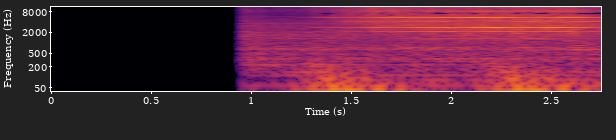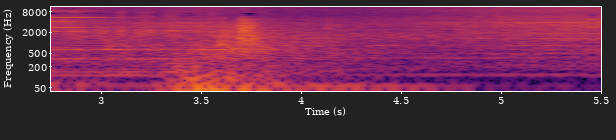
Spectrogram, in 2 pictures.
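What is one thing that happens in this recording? An elevator rumbles as it moves and stops.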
